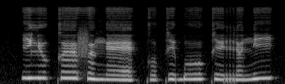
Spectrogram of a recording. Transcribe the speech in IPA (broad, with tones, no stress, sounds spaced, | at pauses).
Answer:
i˦ lʲ o˦ k œː˦ f œ˨ ŋ ɛː˨ | k o˨ k ɪ˦˨ ɓ oː˦ k ɪː˨ r œ˨ n i˦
